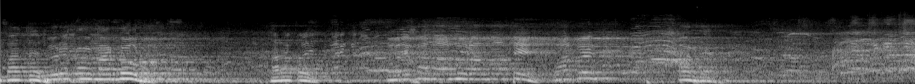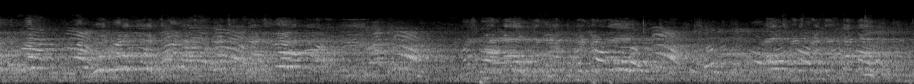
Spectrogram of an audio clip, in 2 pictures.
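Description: A crowd of young spectators shouts and cheers in an echoing hall.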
